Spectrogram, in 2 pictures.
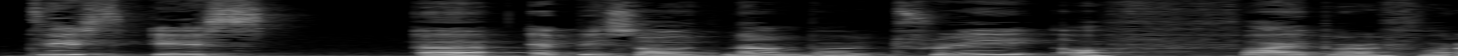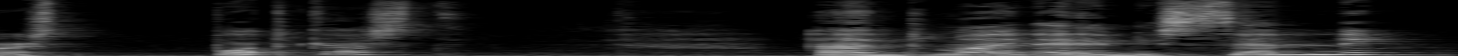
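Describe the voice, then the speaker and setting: A woman in her thirties from Finland, with a Finnish accent, chatting casually as a podcast host while her voice recovers from illness, pausing to search for words. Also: fairly high pitch, sing-song, vocal fry. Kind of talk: casual chat. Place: home.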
